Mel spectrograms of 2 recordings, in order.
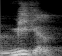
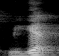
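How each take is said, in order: First: The stress is on the first syllable. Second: The stress is on the last syllable. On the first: The speaker calls it wrong. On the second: The speaker calls it right. "it's Miguel"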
